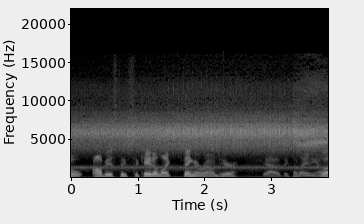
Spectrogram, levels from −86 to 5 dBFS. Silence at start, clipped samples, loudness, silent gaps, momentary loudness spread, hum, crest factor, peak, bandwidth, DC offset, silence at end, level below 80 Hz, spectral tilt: 0 s; under 0.1%; -34 LUFS; none; 3 LU; none; 16 dB; -20 dBFS; 16.5 kHz; under 0.1%; 0 s; -78 dBFS; -1 dB/octave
